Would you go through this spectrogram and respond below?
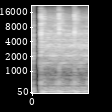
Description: sfx_chainsaw_idle_3.wav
